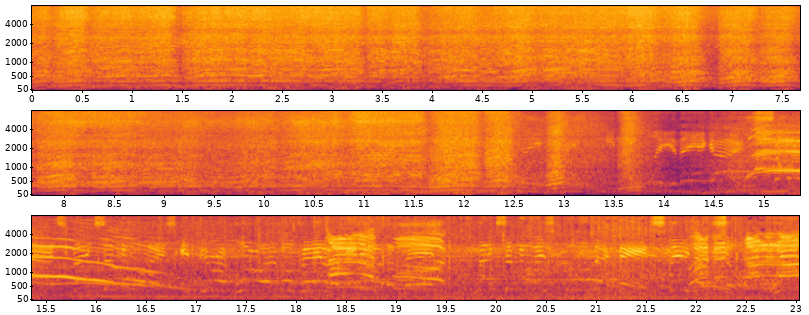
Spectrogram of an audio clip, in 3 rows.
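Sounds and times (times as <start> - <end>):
engine revving hard: 0.0 - 15.1.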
